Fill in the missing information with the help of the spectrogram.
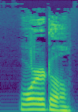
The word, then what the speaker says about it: Wordle: And it's called, I don't even know how to pronounce it, W-I-R-D-L-E. How would you pronounce that? – Wordle. – What? – It's pronounced exactly the same, like bird, word, Wordle.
